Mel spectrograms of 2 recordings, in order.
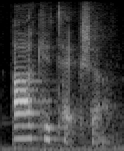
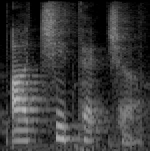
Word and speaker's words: architecture: is so often mispronounced I hear our cheap texture architecture which is incorrect the CH sound in this word is a sound like in cat architecture architect architect it's not the same CH sound that you hear in words like chocolate and cheese it's a sound and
